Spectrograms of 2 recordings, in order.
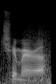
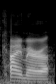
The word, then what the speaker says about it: Chimera: I frequently like to pronounce that Chimera, and no, it is Chimera. I've been corrected on it.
